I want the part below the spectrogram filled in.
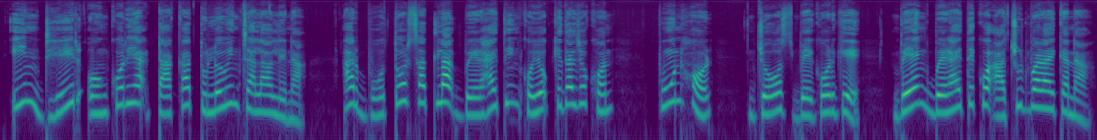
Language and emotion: Santali, fearful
